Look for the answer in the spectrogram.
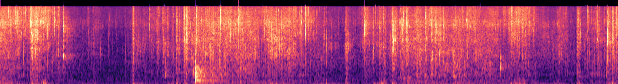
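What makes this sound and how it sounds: A hand with painted nails squeezes, crushes and rubs damp, crumbly clumps of red powder, dyed sand or holi colour mixed with water, in and around a white bowl of red paste. Soft, steady crinkling and crackling crumbles come through with a bright, gritty texture and no squeaking. A sharper crunch stands out near the three-second mark.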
